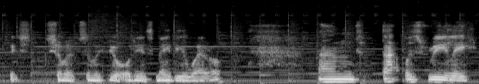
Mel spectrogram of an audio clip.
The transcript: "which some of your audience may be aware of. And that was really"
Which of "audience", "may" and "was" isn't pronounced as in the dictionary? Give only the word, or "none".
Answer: none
